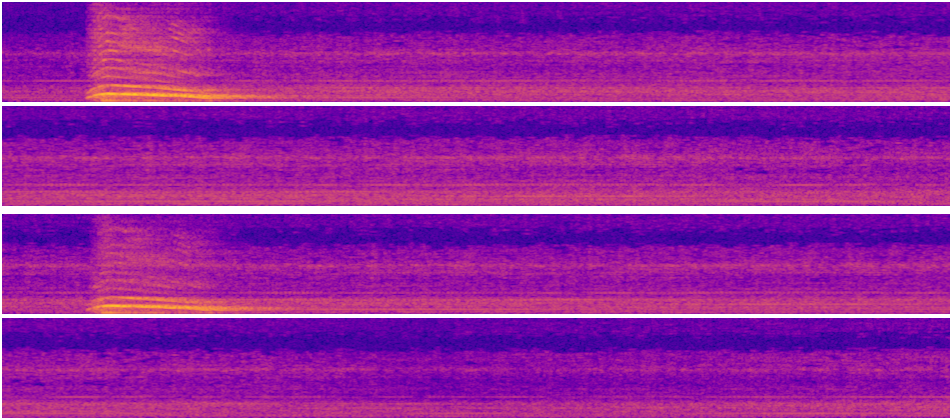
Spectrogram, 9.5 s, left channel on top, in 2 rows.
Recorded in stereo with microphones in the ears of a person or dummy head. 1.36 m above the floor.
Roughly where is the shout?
Left.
